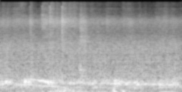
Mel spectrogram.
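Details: Low, throaty cooing from a month-old Maxi Racer pigeon youngster that already flies well. The notes are brief and quavering, with faint handling knocks underneath.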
